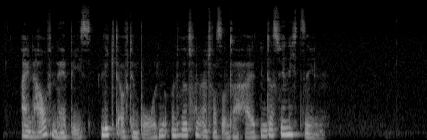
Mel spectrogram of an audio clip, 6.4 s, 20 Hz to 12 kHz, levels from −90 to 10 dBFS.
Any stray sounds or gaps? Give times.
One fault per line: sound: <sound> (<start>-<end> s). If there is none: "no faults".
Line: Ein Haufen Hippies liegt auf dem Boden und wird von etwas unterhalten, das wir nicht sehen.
no faults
